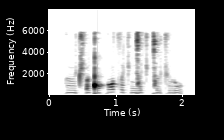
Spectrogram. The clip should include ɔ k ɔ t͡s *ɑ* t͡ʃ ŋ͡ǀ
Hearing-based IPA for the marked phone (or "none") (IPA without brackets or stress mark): ɐ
